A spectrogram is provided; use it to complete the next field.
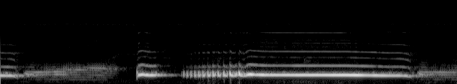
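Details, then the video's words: Puter pelung dove call used as a lure to get young doves singing; short opening coos, then a pulsing build-up into one long, steady, drawn-out low hooting note lasting about two seconds, clean with no background. "SUARA PANCINGAN BURUNG PUTER PELUNG GACOR COCOK UNTUK MASTERAN PUTER MUDA"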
